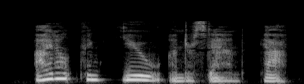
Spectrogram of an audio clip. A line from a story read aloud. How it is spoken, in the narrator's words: the professor said, her voice deliberately calm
